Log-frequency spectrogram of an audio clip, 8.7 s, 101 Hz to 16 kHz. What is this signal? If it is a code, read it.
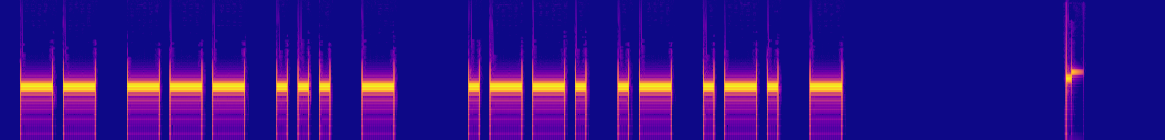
Morse code, heard as a keyed tone, about 15 wpm, 700 Hz. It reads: MOST PART
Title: Sets of 4 Words 15wpm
